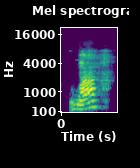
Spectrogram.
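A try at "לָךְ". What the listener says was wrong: No, not chaf. What's that letter at the end? At the end of a word is silent.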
